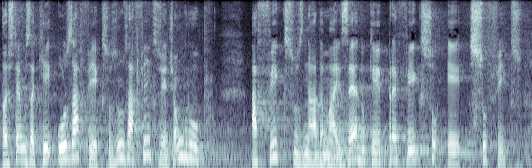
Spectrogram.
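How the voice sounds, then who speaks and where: A man from Brazil, a Portuguese teacher, giving a recorded class, lively, asking and answering his own questions. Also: fairly high pitch, a little slow, in a large hall, slight background noise.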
